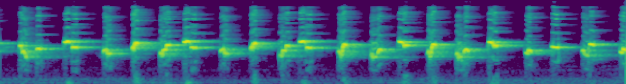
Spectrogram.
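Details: Long, energetic ngropel song from a sooty-headed bulbul, used to tutor young birds; a steady stream of paired whistled notes, one high then one lower, repeated without pause.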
